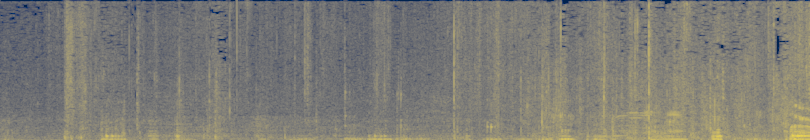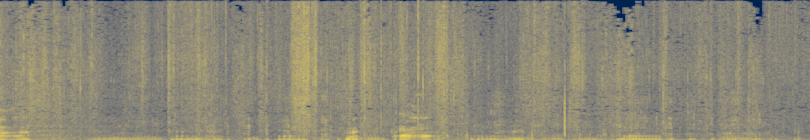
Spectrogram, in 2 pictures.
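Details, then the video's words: Courting male wild boar with a wild sow: steady low grunting that builds in loudness, with a few squeaky, higher notes mixed in and constant rustle. "Wild Boars love story"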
